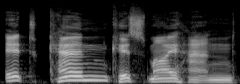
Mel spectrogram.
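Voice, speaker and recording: Stately storybook King, acted by a woman: low, pompous yet mild, animated intonation, drawn-out words. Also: smooth, full character voice. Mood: haughty. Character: mild, pompous grown male King of playing cards. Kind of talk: children's storybook character voice.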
